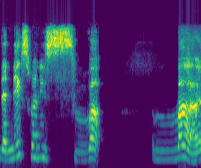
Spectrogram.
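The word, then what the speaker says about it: व: Va is, as you pronounce, you can see that it's a labiodental sound.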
